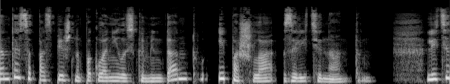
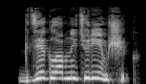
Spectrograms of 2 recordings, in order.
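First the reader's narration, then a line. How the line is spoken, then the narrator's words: Shouting. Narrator (Russian): закричал лейтенант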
